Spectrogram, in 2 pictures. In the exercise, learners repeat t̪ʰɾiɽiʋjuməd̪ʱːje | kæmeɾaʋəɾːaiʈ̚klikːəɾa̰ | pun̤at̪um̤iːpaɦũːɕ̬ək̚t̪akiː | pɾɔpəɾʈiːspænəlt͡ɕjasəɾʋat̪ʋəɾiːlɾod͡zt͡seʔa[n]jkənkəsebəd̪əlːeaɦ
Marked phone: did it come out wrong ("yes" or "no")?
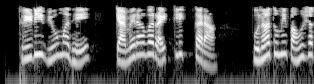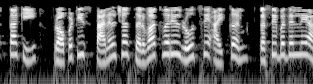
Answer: yes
